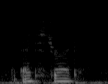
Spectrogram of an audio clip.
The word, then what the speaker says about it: Xtra: by performed by Xtra which is sped without the the X but it's sped e k s t r a k and then FAL which was Fel Williams say x extra Fel sway Spank Rock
